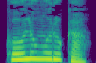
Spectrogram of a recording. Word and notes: ಕಾಲಮುರಿಗೆ: kālamurige

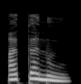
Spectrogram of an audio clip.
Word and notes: ಅತನು: atanu

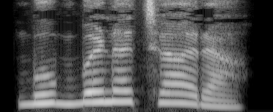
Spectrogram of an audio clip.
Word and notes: ಬುಬ್ಬುಣಾಚಾರ: bubbuṇācāra

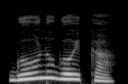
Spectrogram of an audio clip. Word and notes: ಗೋಣುಗೊಯ್ಕ: Kannada

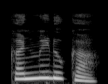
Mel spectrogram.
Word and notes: ಕಣ್ಮಿಡುಕ: kannada; kaṇmiḍuka

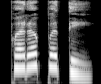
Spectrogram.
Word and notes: ಪರಪತಿ: Kannada

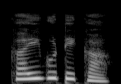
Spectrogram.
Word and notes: ಕೈಗಡಿಕ: kaigaḍika

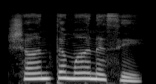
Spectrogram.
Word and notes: ಶಾಂತಮಾನಸ: Kannada

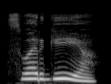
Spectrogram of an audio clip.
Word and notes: ಸ್ವರಗೆಯ್: Kannada

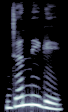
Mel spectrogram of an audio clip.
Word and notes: ಜನ್ನಿಗ: janniga

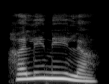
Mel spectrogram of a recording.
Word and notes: ಹಲಿನೀಲ: hali nīla

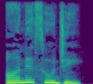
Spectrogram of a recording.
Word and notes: ಆನೆಸೂಜಿ: Kannada

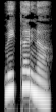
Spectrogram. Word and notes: ವಿಕಿರಣ: vikiraṇa

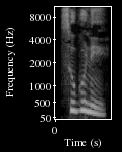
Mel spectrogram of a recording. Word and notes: ಸುಗುಣೆ: suguṇe

